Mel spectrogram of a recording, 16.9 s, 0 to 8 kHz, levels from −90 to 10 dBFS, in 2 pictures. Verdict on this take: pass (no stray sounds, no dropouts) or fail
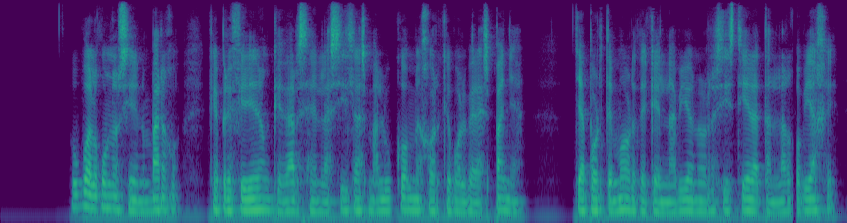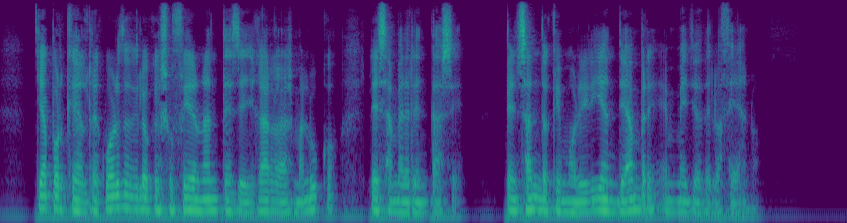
fail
